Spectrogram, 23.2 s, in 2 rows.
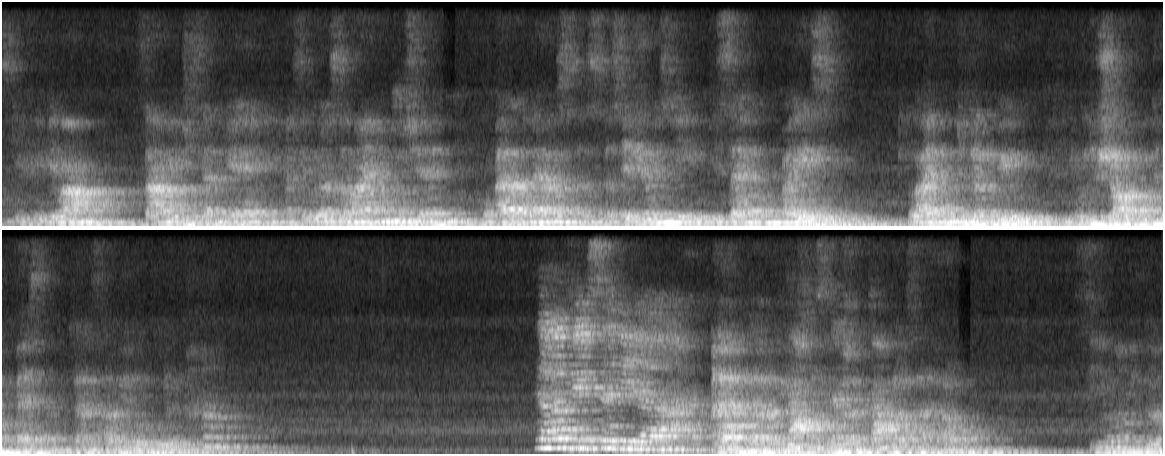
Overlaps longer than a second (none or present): present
